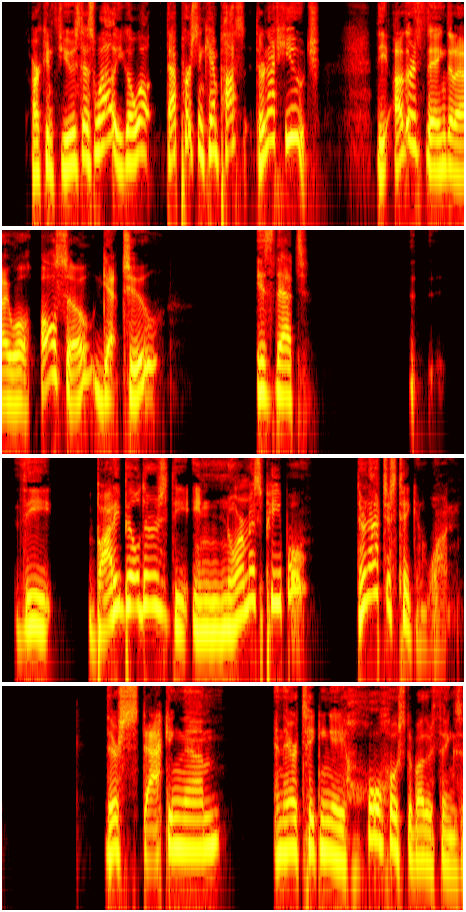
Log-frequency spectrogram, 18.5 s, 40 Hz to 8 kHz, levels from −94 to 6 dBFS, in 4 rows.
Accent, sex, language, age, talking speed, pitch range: American, male, English, 40-59, 155 wpm, 145-225 Hz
